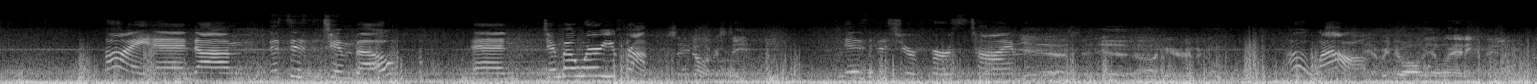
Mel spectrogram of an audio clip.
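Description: A man talking over the steady low rumble of a large fishing party boat under way, with wind buffeting the microphone.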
